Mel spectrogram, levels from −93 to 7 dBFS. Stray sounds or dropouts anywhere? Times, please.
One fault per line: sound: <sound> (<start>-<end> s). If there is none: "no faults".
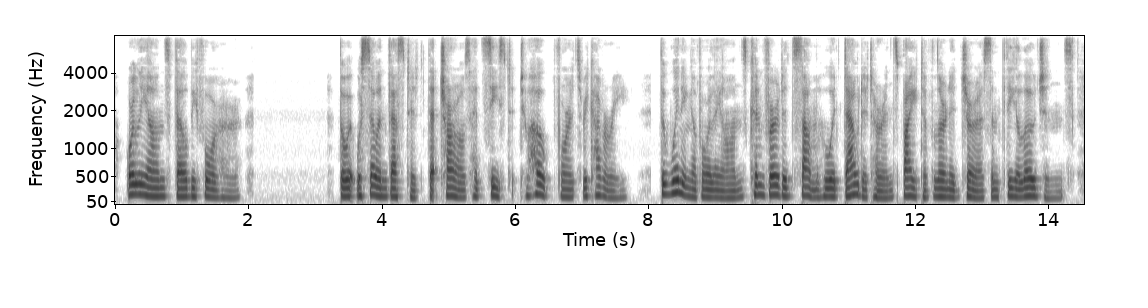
no faults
